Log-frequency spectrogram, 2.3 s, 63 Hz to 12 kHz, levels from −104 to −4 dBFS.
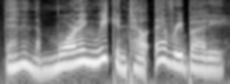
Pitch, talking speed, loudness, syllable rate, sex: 200 Hz, 210 wpm, -16 LUFS, 6.2 syllables/s, female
